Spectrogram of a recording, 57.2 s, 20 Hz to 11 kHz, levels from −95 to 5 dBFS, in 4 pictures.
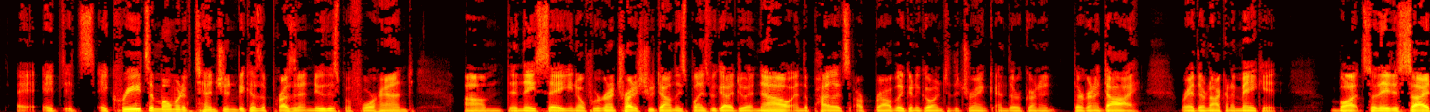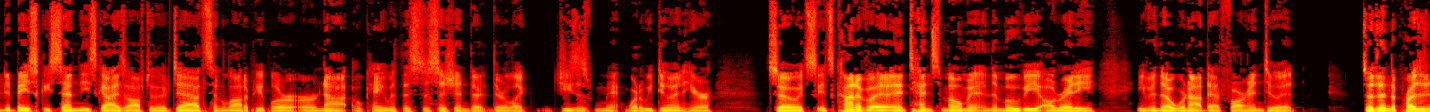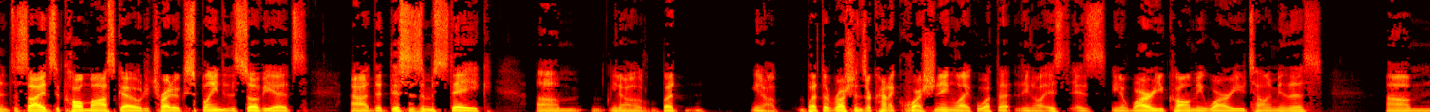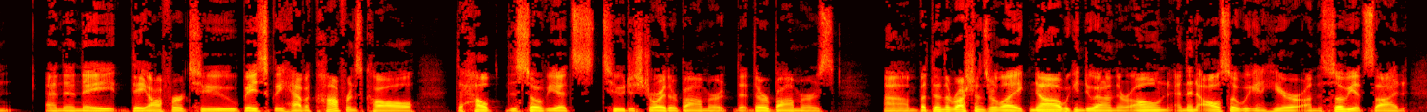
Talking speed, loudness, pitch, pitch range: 230 wpm, -27 LUFS, 100 Hz, 95-110 Hz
